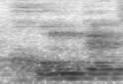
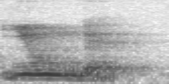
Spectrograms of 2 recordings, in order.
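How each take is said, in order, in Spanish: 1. El primer sonido no es y. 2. El primer sonido es y. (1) "no diríamos junge" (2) "se pronuncia como una I"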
